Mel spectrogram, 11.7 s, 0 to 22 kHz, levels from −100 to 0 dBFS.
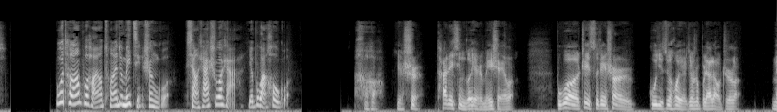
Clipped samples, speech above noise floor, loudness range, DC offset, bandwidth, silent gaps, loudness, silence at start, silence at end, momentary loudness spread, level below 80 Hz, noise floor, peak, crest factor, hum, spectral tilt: under 0.1%; 23 dB; 5 LU; under 0.1%; 10.5 kHz; 0.16-0.23 s, 0.69-0.75 s, 4.55-4.60 s, 5.06-5.11 s; -22 LUFS; 0 s; 0 s; 14 LU; -50 dBFS; -44 dBFS; -6 dBFS; 18 dB; none; -5.5 dB/octave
